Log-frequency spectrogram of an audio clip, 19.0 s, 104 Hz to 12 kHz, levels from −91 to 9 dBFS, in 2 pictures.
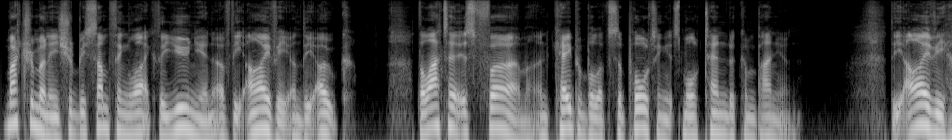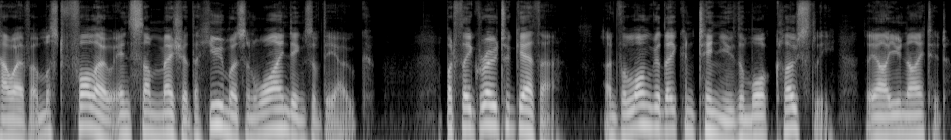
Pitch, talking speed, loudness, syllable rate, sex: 125 Hz, 175 wpm, -19 LUFS, 5.5 syllables/s, male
